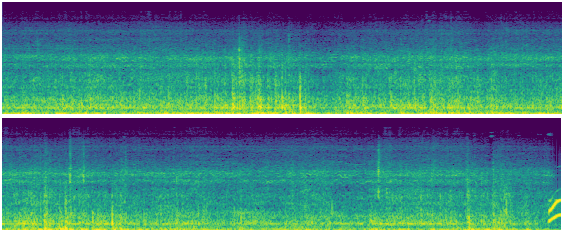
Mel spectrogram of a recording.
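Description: Santa Cruz Bronson mountain bike descending a dirt forest singletrack at speed: a steady rumble and hiss of tyres on dirt mixed with wind across the camera and the bike rattling. There are a few sharper knocks, about two seconds in, around six seconds, and near nine and a half seconds.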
